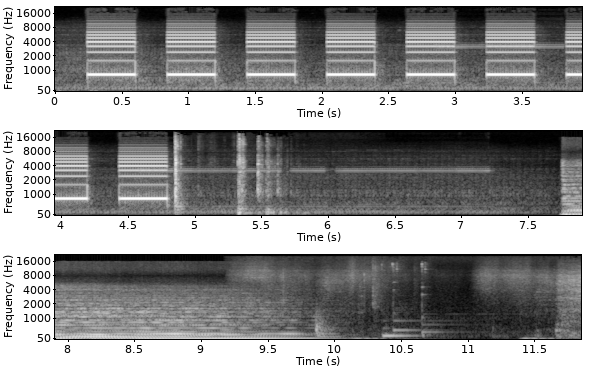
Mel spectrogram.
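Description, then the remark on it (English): An alarm clock beeps loudly in a steady run of about seven electronic bursts, then cuts off with a click, followed by a few seconds of loud, rough rustling noise. “Sorry, I overslept the alarm.”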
